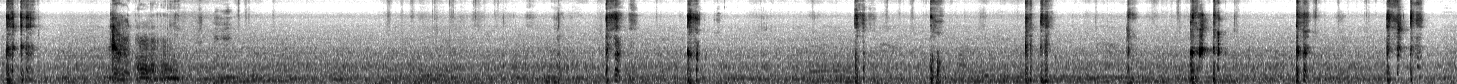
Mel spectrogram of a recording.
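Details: Repeated short, sharp, dry coughs at intervals, done to draw someone's attention; the coughing stops when people talk to the cougher: a behavioral, attention-seeking cough.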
